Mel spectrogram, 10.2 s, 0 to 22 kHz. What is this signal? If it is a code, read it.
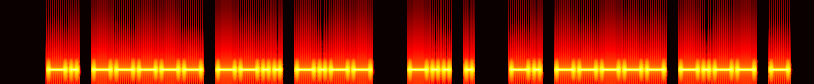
Morse code, heard as a keyed tone, about 17 wpm, 700 Hz. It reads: N0ZY DE N0YT
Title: USA Callsign DE Callsign - 4 Characters - 17wpm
